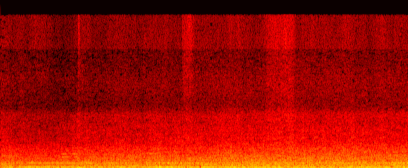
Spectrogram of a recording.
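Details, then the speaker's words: Fisher and Paykel clothes dryer from the dump, first run after main motor capacitor replacement: steady low hum, even tone, no squeal or chirp from idlers; runs cleanly, normal. "It sounds good."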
